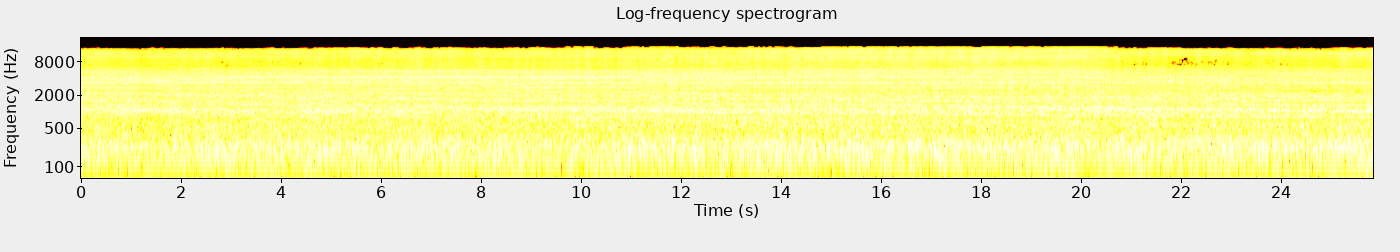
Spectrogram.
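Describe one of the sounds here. Heavy steam engines rumble and clank slowly past on a road.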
